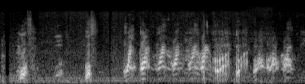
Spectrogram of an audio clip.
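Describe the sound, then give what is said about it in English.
A man's voice imitates a pig, starting with a few separate snorts and then breaking into a rapid run of nasal, grunting oinks, loud. “He's making pig noises.”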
